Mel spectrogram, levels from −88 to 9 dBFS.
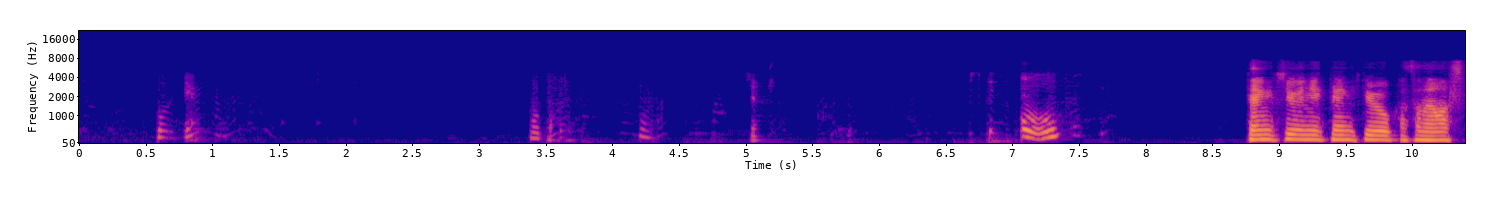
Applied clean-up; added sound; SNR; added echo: neural mask model DeepFilterNet 3.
